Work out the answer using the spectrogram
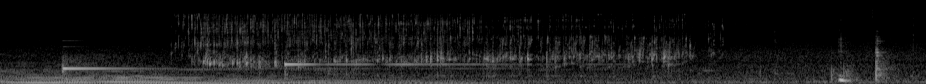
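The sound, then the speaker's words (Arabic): Juice is poured into a glass in one steady, splashing stream that runs for several seconds over a faint low hum, then stops. “بتحبي العصير مو هيك؟ بحبه كتير، شكرا. صبي.”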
